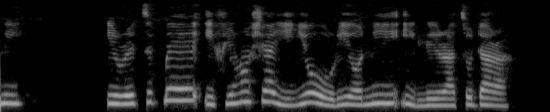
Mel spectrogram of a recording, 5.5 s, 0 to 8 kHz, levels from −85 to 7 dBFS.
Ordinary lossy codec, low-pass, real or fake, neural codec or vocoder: none; 7.2 kHz; real; none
